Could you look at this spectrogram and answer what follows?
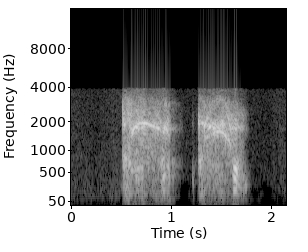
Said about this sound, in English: Now just take a deep cough and they'll all come out.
